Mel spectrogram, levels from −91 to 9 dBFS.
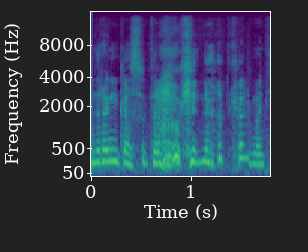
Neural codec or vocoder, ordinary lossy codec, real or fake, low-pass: vocoder, 44.1 kHz, 128 mel bands every 512 samples, BigVGAN v2; AAC, 48 kbps; fake; 14.4 kHz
